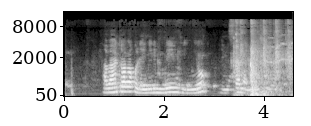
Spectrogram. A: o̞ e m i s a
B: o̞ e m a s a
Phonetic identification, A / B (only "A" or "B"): A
